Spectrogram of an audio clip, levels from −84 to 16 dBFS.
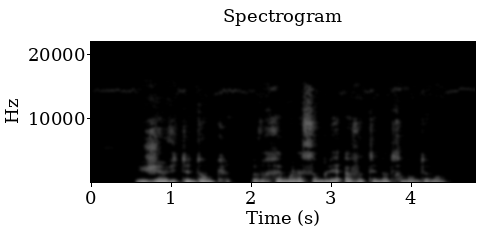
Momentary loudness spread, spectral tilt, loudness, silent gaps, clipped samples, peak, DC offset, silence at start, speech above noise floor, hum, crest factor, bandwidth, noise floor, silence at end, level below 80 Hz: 12 LU; -6.5 dB/octave; -38 LUFS; none; under 0.1%; -22 dBFS; under 0.1%; 0.55 s; 37 dB; none; 16 dB; 16 kHz; -73 dBFS; 0.4 s; -64 dBFS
